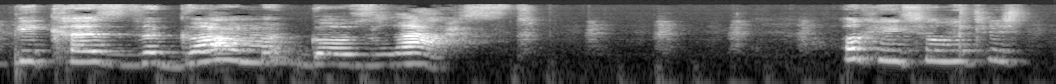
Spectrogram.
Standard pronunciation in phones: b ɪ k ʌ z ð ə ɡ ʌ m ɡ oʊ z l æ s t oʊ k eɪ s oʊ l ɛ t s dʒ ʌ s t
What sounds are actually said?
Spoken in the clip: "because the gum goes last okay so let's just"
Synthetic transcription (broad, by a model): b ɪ k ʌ z ð ə ɡ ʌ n ɡ oʊ z l æ s t oʊ k eɪ s oʊ w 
